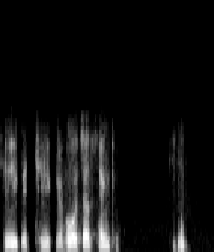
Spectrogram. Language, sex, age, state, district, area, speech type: Marathi, male, 18-30, Maharashtra, Osmanabad, rural, conversation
